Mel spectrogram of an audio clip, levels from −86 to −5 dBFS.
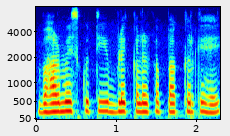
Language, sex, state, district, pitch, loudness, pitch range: Hindi, female, Arunachal Pradesh, Longding, 230 Hz, -18 LUFS, 225-235 Hz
